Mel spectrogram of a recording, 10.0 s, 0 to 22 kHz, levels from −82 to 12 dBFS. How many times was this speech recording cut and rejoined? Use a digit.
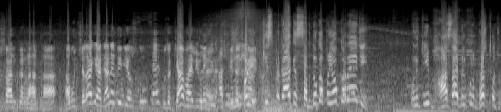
1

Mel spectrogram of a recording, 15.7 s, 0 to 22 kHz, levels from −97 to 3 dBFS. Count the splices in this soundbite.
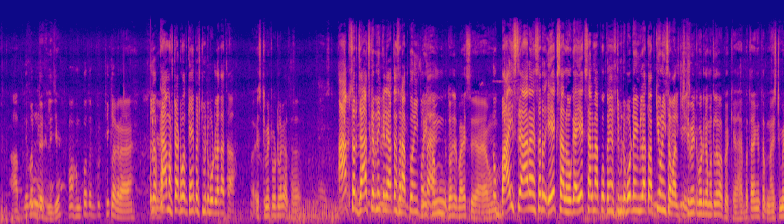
1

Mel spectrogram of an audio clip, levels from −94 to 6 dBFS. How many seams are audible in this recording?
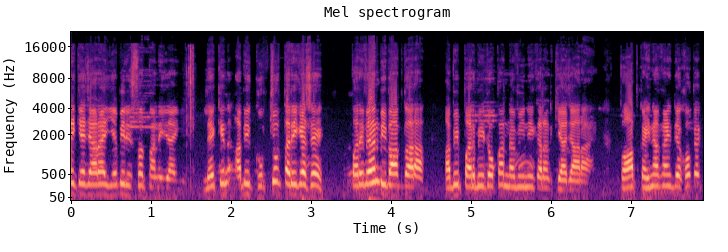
1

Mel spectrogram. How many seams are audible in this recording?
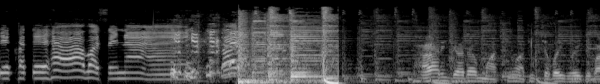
1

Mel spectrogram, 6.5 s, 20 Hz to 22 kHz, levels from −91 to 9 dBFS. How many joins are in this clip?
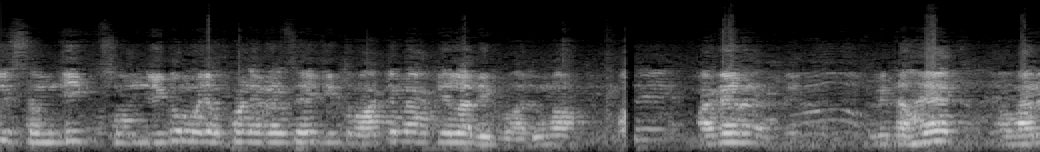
1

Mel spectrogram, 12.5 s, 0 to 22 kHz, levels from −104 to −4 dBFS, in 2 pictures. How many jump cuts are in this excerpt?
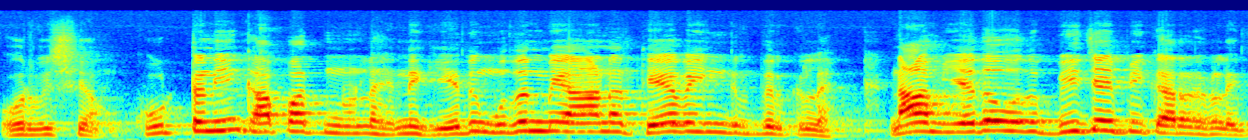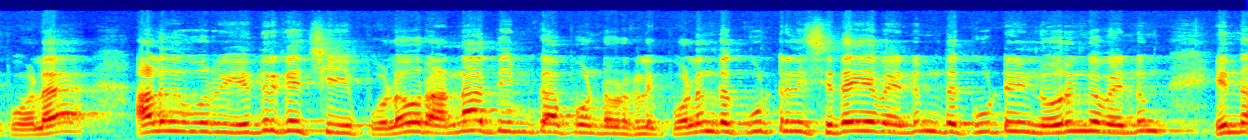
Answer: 1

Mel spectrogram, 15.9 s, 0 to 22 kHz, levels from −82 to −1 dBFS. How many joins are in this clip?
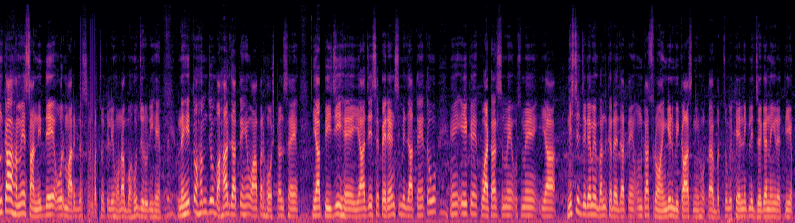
0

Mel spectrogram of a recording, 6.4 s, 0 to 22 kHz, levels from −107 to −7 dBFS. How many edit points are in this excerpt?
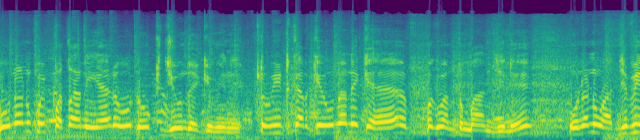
1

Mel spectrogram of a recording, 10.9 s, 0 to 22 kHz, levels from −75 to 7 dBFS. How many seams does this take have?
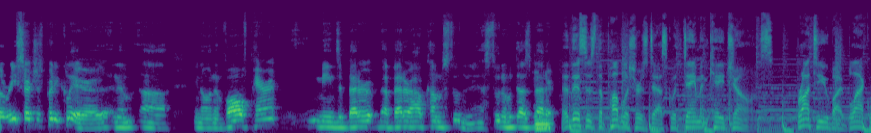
1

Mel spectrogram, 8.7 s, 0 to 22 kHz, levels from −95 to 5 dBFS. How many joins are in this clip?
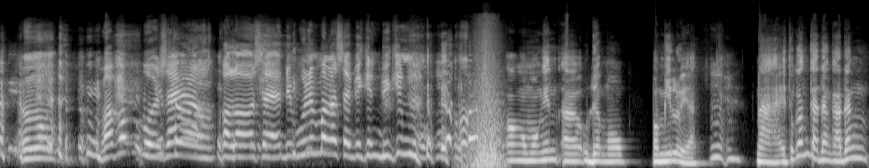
1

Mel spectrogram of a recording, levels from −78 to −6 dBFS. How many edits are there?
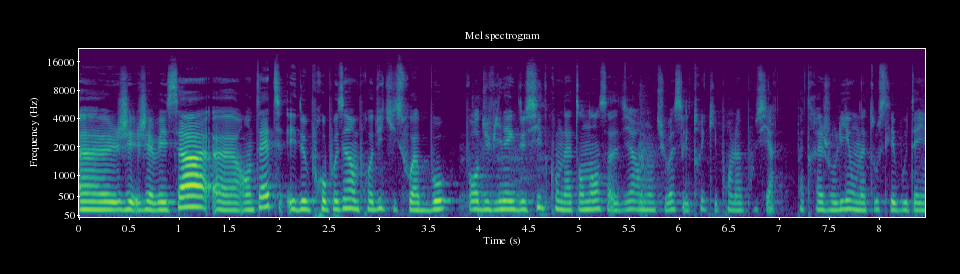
0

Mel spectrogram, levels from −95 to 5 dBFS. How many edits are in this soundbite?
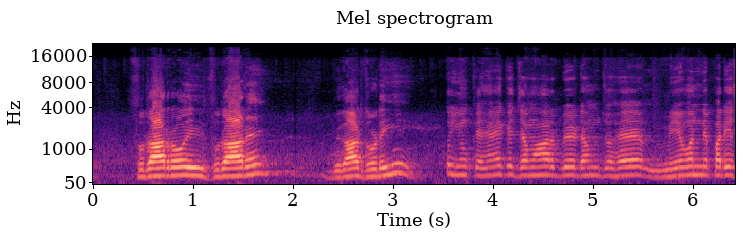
1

